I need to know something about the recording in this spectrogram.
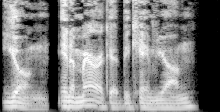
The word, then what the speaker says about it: Jung: Jung and it is already pronounced Jung.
